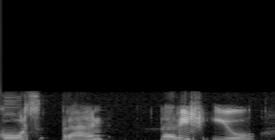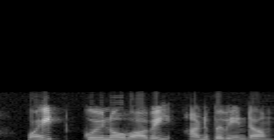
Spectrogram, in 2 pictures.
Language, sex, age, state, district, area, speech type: Tamil, female, 18-30, Tamil Nadu, Erode, rural, read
